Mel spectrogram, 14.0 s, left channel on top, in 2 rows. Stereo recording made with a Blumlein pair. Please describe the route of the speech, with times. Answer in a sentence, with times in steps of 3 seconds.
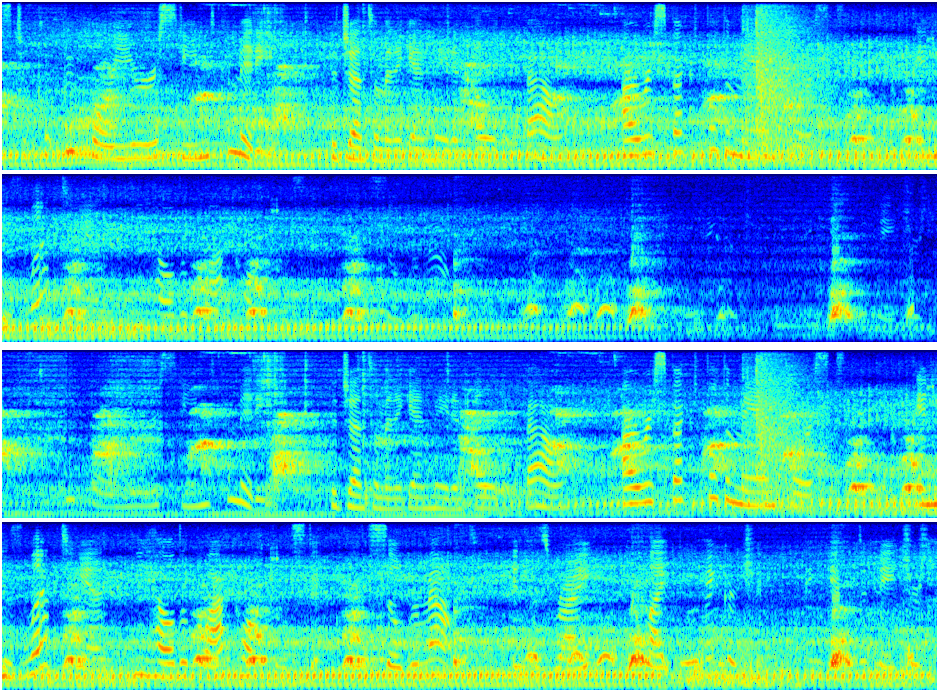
In this clip you hear the speech on the left from 0 s, in the centre from 3 s and on the right from 6 s.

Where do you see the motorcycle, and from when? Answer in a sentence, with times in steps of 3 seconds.
In this clip you hear the motorcycle on the left from 0 s, in the centre from 6 s and on the right from 9 s.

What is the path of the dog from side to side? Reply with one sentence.
You can hear the dog stay in one place.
